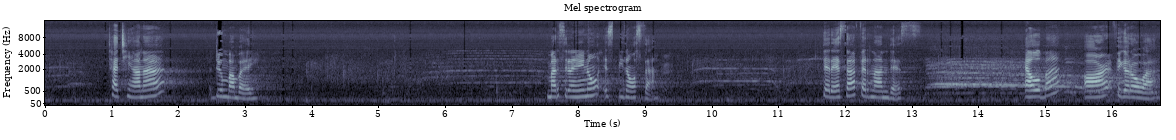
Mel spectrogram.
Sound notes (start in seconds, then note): 3.2 cheering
